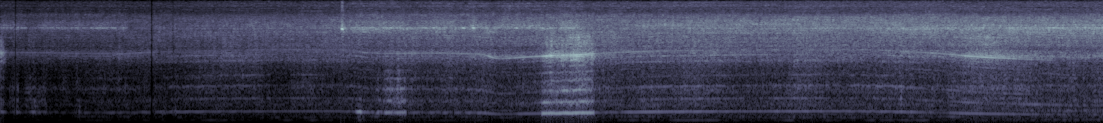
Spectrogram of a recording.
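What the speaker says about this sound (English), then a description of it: "Just cutting through the sand section." An opal being cut through its sandy section with a lapidary saw: a steady high whine with shifting pitch as the blade works, with a brief louder grinding surge in the middle.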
